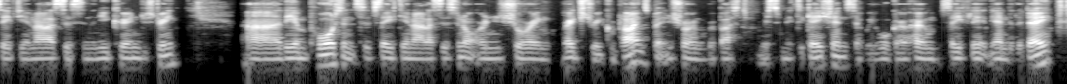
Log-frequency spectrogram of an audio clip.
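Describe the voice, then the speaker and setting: A man with a British accent and a very deep, low voice, very fast pace, fairly even intonation, big swings in loudness, and a quiet background. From UK. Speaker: nuclear safety expert. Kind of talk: webinar presentation. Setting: online webinar.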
